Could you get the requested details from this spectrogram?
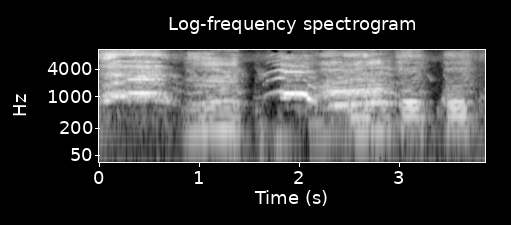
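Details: Mother swan warning off a person near her five newly hatched cygnets, giving loud nasal honks in a steady series of about six notes, some drawn out, others clipped, with barely a pause between.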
